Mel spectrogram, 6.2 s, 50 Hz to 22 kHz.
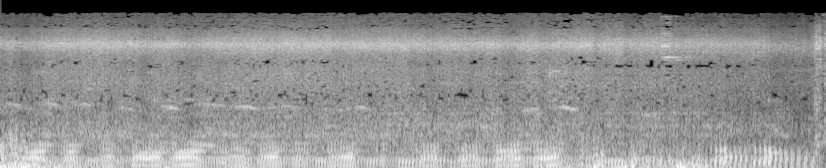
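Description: Honda CD70's small single-cylinder four-stroke engine running under way, its revs rising and falling over and over as the throttle is worked.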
